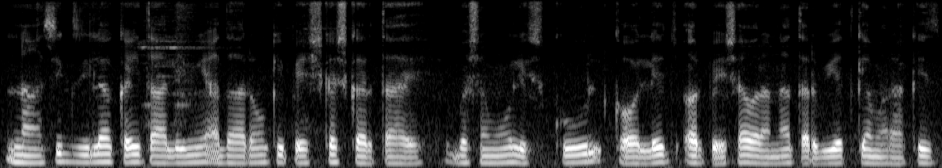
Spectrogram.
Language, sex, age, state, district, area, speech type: Urdu, male, 18-30, Maharashtra, Nashik, urban, spontaneous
